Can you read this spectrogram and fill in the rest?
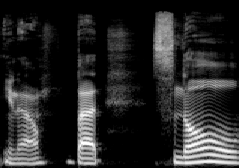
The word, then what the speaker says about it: SNOELL: What is S-N-O-E-L-L? – So Snow, sometimes pronounced Snowell, but Snowell is only pronounced during the holidays. But those are the two primary pronunciations, but Snowell is just my method of working with sensation and material in my mind and in my body, right?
